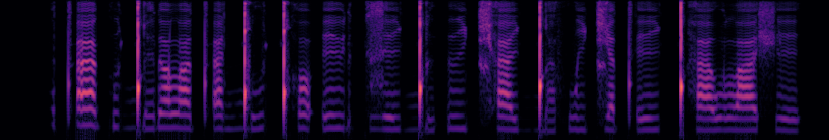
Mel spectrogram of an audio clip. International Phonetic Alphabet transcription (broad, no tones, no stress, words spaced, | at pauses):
tʼa kuɡ͡ǃɛɾɘlˠa tʼaɡ͡ǃuǃʰɔ ʔey̯ɾɘk zei̯ɡ͡ǃɨʔɨi̯ t͡ɕʰai̯ɡ͡ǃafwit͡ɕa tʼei̯ ǃʰaw lˠaʃe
